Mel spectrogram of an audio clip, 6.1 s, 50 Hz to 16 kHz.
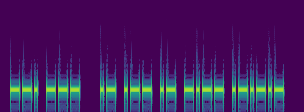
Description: Morse code, heard as a keyed tone, about 21 wpm, 700 Hz. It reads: GO AWAY.
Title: Sentences with 4-Word Phrases - 20wpm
